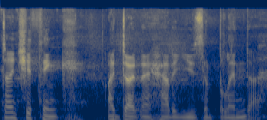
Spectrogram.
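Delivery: low, quiet, condescending, superior, disdainful. Retelling their reply to a warning about the blender, mock-disdainful retort. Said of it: "I look at her with disdain and say".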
